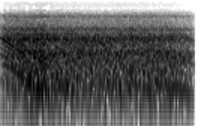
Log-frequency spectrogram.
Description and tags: Please refer to the first sample and previous samples in this sample pack for a description of how the samples where generated.Sounds like one single space gun being fired.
